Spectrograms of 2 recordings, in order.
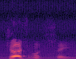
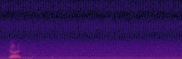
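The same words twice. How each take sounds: First: Judgment seat called out louder; proclaimed loud. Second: "judgment seat" whispered, slow and unvoiced; awed whisper. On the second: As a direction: breathe "judgment seat" in awe, very slowly. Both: Real, not acted. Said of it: "Oh, my goodness".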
